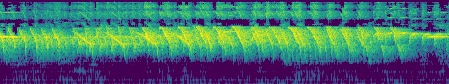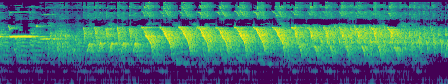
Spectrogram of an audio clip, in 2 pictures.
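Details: Harz canary singing alongside red and variegated canaries, a loud continuous rolling song of rapid trills and warbled phrases, high-pitched and dense throughout, with a brief dip in the middle before the trilling resumes.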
